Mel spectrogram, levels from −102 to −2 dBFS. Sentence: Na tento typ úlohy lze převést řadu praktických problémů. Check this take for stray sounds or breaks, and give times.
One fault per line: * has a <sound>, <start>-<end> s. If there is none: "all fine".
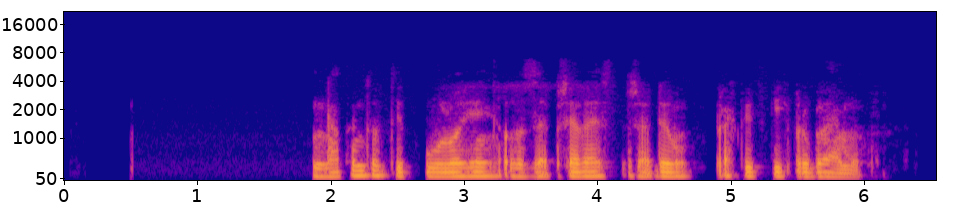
all fine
